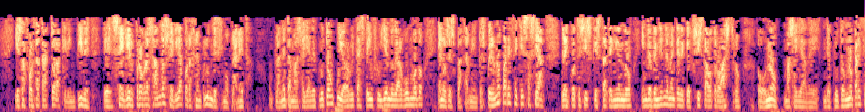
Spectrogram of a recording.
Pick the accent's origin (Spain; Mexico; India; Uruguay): Spain; Galicia; soy gallego del norte y del sur.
